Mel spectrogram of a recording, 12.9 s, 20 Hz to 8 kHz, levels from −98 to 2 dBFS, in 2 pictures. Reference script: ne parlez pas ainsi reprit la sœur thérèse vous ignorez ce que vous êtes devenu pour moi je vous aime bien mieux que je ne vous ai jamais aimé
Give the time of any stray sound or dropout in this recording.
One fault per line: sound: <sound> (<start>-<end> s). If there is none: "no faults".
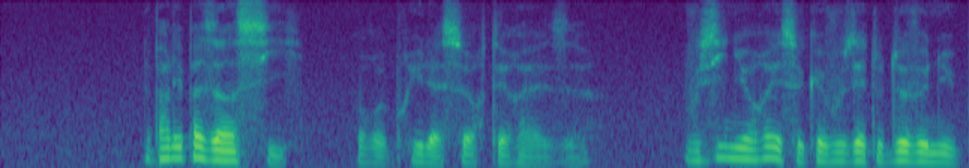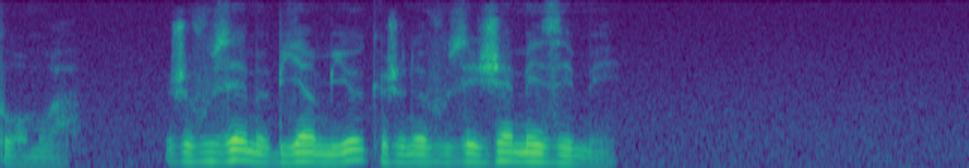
no faults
